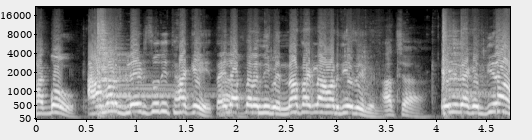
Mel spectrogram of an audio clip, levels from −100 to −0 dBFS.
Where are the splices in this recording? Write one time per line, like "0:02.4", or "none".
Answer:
none

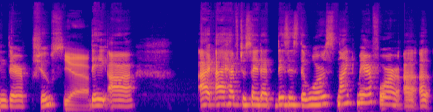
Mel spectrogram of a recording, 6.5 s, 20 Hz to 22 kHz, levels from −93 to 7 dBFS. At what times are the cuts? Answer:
none

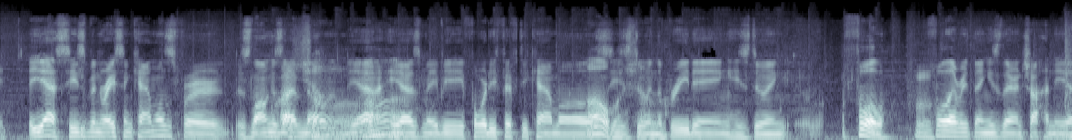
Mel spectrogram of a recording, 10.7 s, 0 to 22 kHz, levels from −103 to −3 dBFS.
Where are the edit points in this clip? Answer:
none

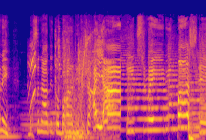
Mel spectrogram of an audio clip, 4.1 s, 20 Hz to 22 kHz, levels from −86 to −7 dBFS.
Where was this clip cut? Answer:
0:02.4

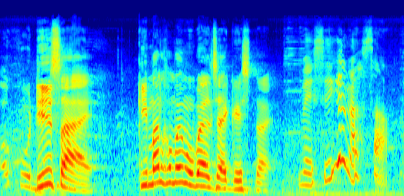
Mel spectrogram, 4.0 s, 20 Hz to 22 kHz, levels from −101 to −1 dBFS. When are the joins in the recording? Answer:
0:02.8

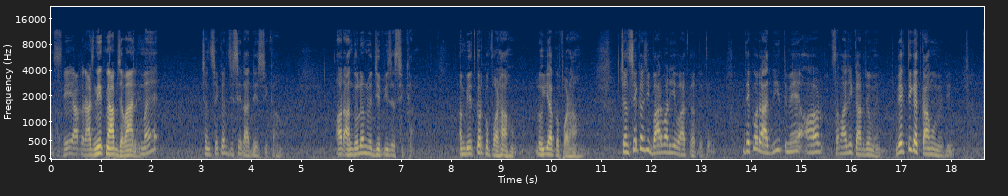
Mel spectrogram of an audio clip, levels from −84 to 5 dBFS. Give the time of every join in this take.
none

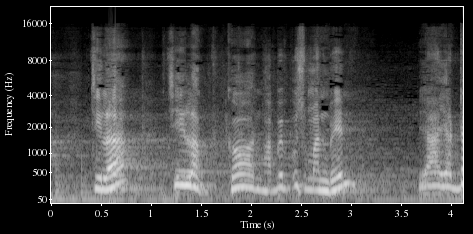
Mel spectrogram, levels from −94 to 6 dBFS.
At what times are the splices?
0:02.3

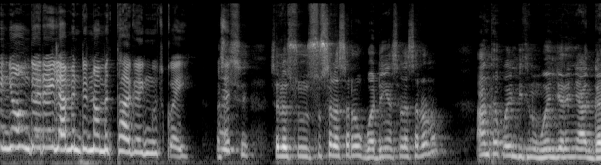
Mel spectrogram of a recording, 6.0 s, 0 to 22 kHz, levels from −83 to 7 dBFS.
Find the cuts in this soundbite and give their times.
0:02.2

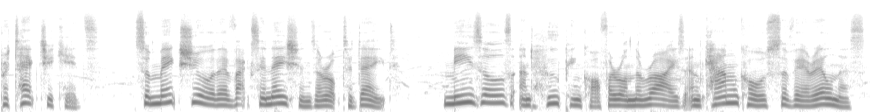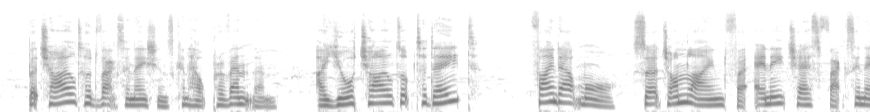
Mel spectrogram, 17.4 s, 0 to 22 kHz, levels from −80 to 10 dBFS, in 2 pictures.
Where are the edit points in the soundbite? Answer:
none

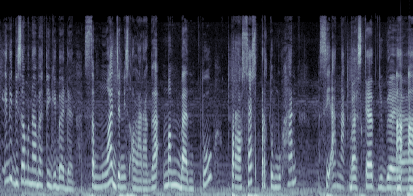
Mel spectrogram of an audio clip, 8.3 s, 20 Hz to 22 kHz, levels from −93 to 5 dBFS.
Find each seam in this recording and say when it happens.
0:01.6

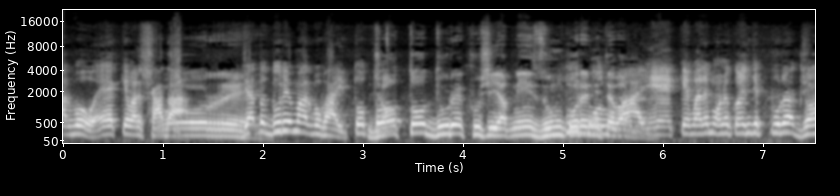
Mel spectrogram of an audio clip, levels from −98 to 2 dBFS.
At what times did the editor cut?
none

